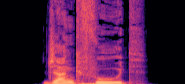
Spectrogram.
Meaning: junk food (food with little or no nutritional value)
- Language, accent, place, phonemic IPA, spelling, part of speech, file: German, Germany, Berlin, /ˈd͡ʒaŋkfuːd/, Junkfood, noun, De-Junkfood.ogg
